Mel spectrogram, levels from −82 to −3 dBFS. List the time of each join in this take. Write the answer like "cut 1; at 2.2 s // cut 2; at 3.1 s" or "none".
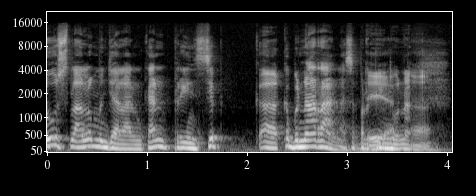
cut 1; at 3.1 s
